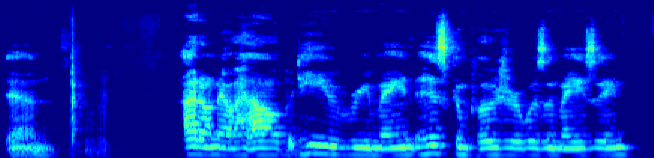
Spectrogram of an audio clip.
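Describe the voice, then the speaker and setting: A middle-aged woman speaks candidly as an interview guest, her voice carrying a gravelly fry. She retells events vividly, lifting her pitch sharply to act out what others said. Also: moderate pace. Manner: animated retelling, acting out quoted voices with pitch jumps. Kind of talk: candid personal storytelling.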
